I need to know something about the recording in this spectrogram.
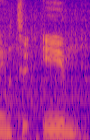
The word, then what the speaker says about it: Eyam: The right turn into written I am pronounced in because English place names are apparently designed to be a national outlander detection system.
